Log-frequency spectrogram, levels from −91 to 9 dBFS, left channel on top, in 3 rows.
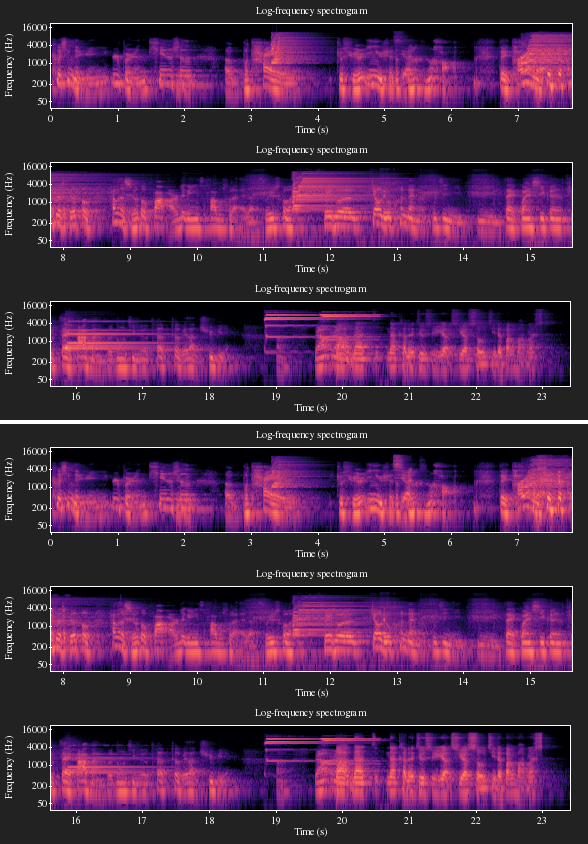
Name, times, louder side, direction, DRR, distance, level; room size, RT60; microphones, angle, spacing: voice 1, 0.0-3.7 4.3-6.0 6.3-7.4 7.7-18.3 19.0-19.2 19.6-20.2 20.9-21.0, equal, 5° left, 8 dB, 0.5 m, -29 dB
sound 1, 3.3-3.8 7.0-8.7 11.4-12.8 15.8-17.3 18.8-20.6, left 4 dB, 85° left, 0.7 m, -27 dB
voice 2, 5.1-5.5 7.2-7.9 19.9-20.4 20.7-23.0, right 4 dB, 60° right, 14 dB, 0.4 m, -26 dB
sound 2, 10.1-15.9, equal, 30° left, 4.1 m, -49 dB
12.5 x 12.0 x 4.0 m, 1.1 s
head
